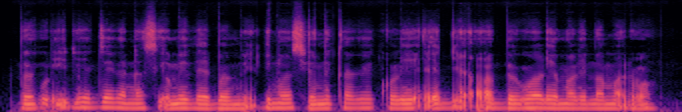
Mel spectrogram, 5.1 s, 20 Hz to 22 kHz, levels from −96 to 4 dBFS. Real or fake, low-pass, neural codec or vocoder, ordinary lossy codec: fake; none; codec, 44.1 kHz, 2.6 kbps, SNAC; none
